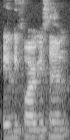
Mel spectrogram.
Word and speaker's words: Haley Fargason: This is the beautiful Haley Fargason. I didn't say your name wrong, right?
